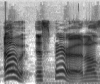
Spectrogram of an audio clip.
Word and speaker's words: Espera: Espera, but people say it 1,000 different ways.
